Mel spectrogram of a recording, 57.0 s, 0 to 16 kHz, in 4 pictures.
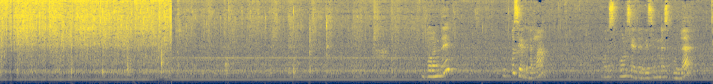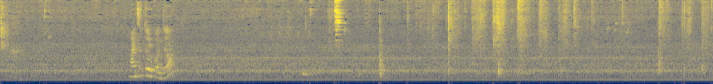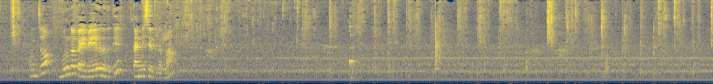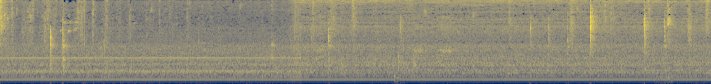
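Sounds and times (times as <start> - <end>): cooktop humming: 0.0 - 57.0
spatula scraping a pan: 34.6 - 45.0.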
